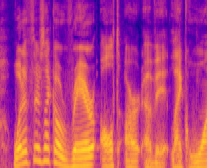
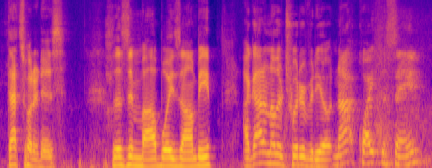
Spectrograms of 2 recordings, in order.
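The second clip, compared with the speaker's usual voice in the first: ordinary delivery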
